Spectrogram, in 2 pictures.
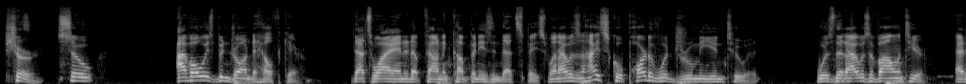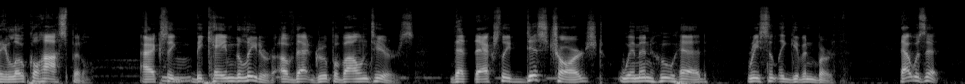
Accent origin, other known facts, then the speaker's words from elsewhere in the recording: Cincinnati, Ohio, United States; I was born in Cincinnati, Ohio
